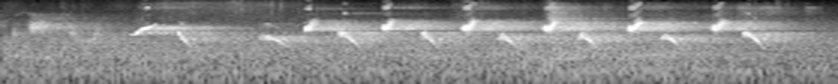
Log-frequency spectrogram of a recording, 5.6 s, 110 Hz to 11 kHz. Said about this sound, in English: Bird songs. They're delicate, melodic, maybe even a bit haunting. Above you, 120 bird cages hang suspended over the narrow alley silhouetted against the sky and swaying gently in the breeze.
